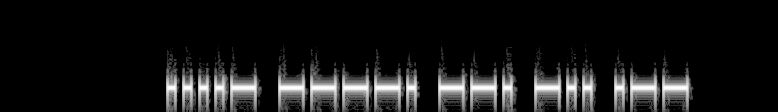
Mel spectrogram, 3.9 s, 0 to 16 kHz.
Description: Morse code, heard as a keyed tone, about 31 wpm, 700 Hz. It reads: 49GDW
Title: Code Groups - 5 Letter:Numbers - 30wpm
